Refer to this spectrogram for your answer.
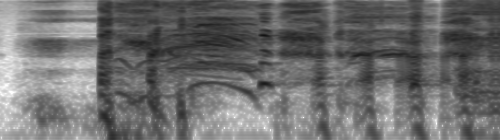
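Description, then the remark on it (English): A voice imitates a strained, choking cough, as of someone choking on a piece of meat and trying to cough it out: a sudden harsh burst followed by a run of gagging, sputtering coughs lasting a couple of seconds, fairly loud. “and I'm trying so hard to just like cough it out without making a noise.”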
